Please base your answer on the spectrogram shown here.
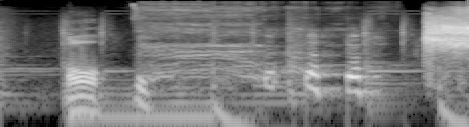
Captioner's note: laughing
